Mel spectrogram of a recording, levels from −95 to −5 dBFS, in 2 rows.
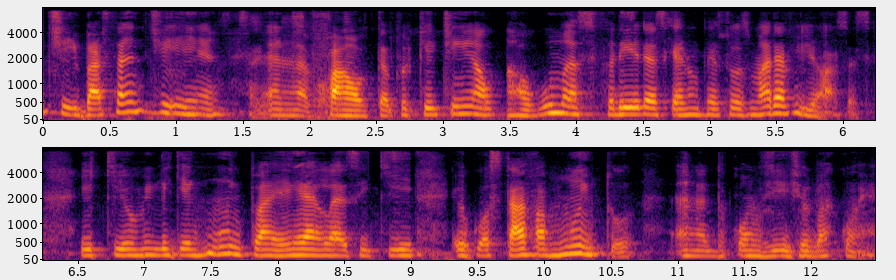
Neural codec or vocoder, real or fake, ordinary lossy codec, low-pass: codec, 16 kHz in and 24 kHz out, 1.1 kbps, FireRedTTS-2 codec; fake; MP3, 64 kbps; 7.2 kHz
